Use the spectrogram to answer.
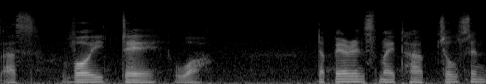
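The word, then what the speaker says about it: Wojtyła: the pope is carol w is pronounced as v and l is pronounced as w that's why the family name of carol is pronounced as voite wa the parents might have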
